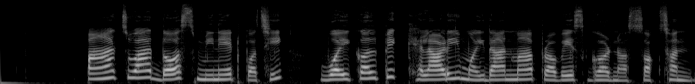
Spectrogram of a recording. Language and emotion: Nepali, neutral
